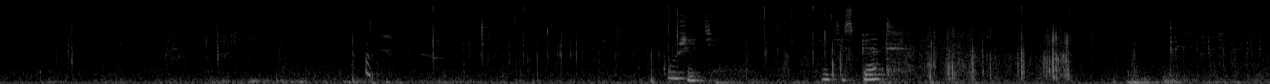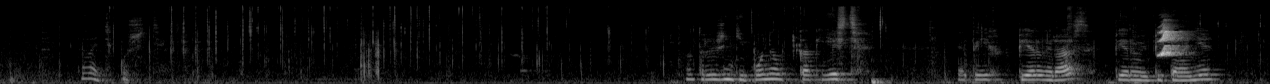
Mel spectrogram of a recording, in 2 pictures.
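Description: Puppies lap and chew wet food noisily, close by.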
